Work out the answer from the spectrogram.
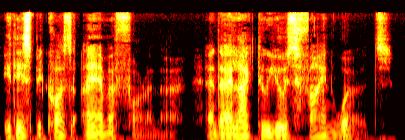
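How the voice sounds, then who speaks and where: A man doing a gentle detective. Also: low voice, expressive, normal speed, slightly rough, no room sound, clean studio sound, exaggerated voice. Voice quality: precise, formal phrasing. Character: fussy foreign male detective, gentle, weary. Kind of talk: audiobook character voice.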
